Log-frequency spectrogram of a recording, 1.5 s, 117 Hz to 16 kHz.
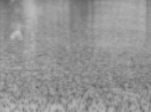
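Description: A Confringo blasting curse detonates in Hogwarts Legacy on PS5, a loud low boom that rolls into a sustained rumbling roar for the whole moment, with no voices over it.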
